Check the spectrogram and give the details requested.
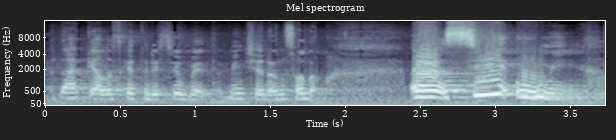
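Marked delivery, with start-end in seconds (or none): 2.7-3.6 "ciúme" as "ci... úme"; split hiatus. Shown as a demonstration. Teacher returns to the hiatus example, "ciúme" split in two. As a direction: separate the vowels "i" and "ú" in "ciúme".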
